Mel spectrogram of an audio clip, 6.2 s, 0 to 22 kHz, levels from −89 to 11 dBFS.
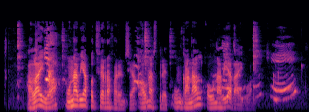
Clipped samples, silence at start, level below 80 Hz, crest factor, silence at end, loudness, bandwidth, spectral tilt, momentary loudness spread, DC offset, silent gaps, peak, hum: under 0.1%; 0.35 s; -66 dBFS; 22 dB; 0.25 s; -20 LUFS; 11.5 kHz; -4.5 dB/octave; 20 LU; under 0.1%; none; 0 dBFS; none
